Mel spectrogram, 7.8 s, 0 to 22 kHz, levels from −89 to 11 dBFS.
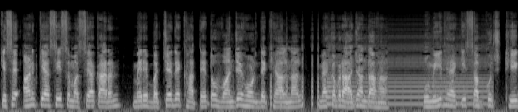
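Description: Speech with a gritty, metallic treble throughout that stops at 14.9 kHz; s sounds come out lispy and plainly damaged, most likely from HE-AAC compression at a low bitrate near 20 kbps, where the top band is rebuilt by copying lower bands upward rather than coded, so harmonics no longer line up above the crossover. Right after "ਵਾਂਝੇ ਹੋਣ ਦੇ", from 4.05 to 4.78 s, a galloping dit-dit-dit of short 217 Hz buzzes cuts in, nearly as loud as the speech. These are GSM signalling bursts: a nearby 2G phone sending brief groups of radio bursts, as it does before a call or text arrives, which the audio circuit rectifies into sound. At 4.65 s an attack is preceded by a brief hiss and sounds smeared. This is pre-echo spread over about 15 ms: the codec spread quantisation noise sized for the loud attack across its whole block, including the quiet moment just before it. From 4.89 to 7.39 s a hard, raspy, steady buzz at 217 Hz, rich in harmonics and unrelated to the speech, sits about 12 dB below it. 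This is GSM phone buzz from a nearby 2G phone in a call, transmitting 217 bursts a second that the circuitry rectifies.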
